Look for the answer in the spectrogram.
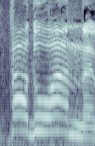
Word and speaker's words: Padoan: Poi leggo un messaggio di un ascoltatore, dice si pronuncia Padoan, guardate che io lo dico alla veneta, però pare che il ministro dell'economia Padoan abbia detto voglio essere chiamato Padoan, non so, ognuno ha le sue preferenze evidentemente.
